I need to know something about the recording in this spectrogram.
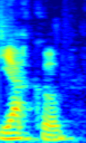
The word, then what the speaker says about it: Jakub: So Jakub, which is the right way to say it now that I know he's Czech, it's Jakub. Started with a HO with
